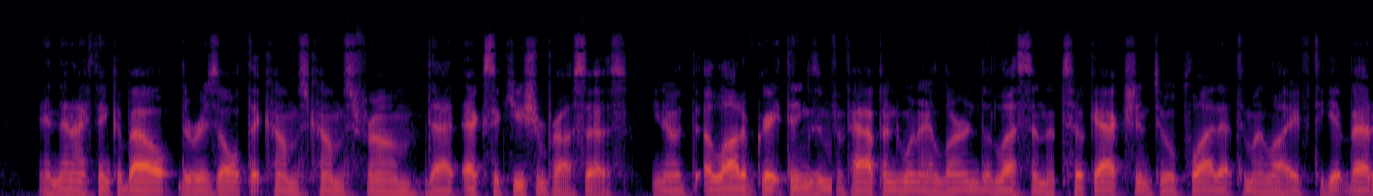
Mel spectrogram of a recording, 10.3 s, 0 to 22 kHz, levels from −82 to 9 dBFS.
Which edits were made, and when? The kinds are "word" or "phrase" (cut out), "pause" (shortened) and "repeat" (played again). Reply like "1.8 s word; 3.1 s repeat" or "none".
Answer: 2.3 s repeat; 4.8 s pause; 6.2 s word; 7.9 s phrase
